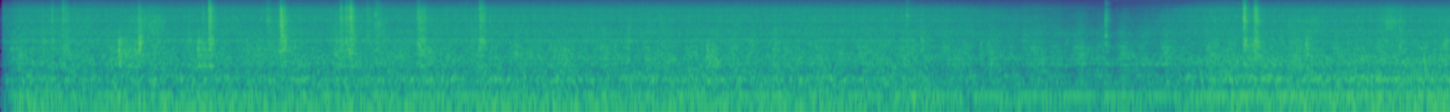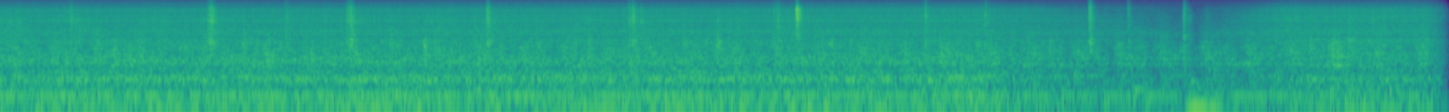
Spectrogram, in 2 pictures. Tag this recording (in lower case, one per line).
engine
